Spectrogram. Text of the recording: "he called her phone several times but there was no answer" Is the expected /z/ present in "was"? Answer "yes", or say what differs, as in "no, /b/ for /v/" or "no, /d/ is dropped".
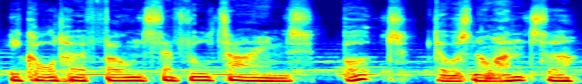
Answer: yes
